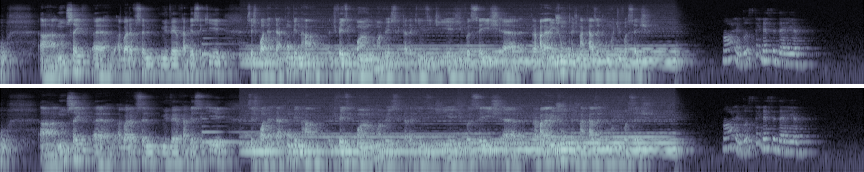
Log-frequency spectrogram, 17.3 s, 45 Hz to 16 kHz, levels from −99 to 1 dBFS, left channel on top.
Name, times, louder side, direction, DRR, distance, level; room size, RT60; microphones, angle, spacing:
voice 1, 0.0-13.0, left 2 dB, 80° left, 3 dB, 0.6 m, -32 dB
Piano, 4.0-8.9 10.5-11.3, right 4 dB, 85° right, 0.7 m, -48 dB
sound 1, 4.8-13.5, right 2 dB, 40° right, 0.6 m, -32 dB
voice 2, 14.4-16.0, left 1 dB, 5° left, 1 dB, 0.4 m, -38 dB
4.7 x 2.3 x 4.4 m, 0.97 s
head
